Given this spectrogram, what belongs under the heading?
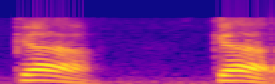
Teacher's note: لاحظوا منطقة خروج الكاف التي هي من أقصى اللسان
